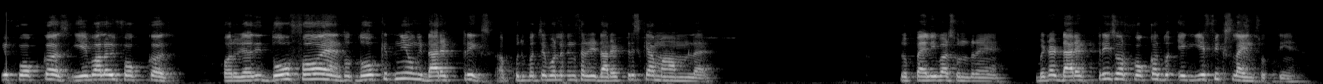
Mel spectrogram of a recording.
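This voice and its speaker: A man with a high-pitched, slightly mellow voice teaches maths in a live online class, mixing Hindi and English in an Indian accent. He dictates notes slowly, quizzes his students and calls them "beta."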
